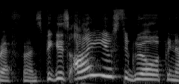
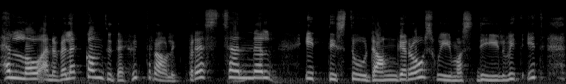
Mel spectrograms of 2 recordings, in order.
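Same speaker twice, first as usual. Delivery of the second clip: thick put-on Finnish accent, laid on heavy. Speaker imitates how the Hydraulic Press Channel hosts speak, thick Finnish accent. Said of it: "That is how a thick Finnish accent sounds".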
